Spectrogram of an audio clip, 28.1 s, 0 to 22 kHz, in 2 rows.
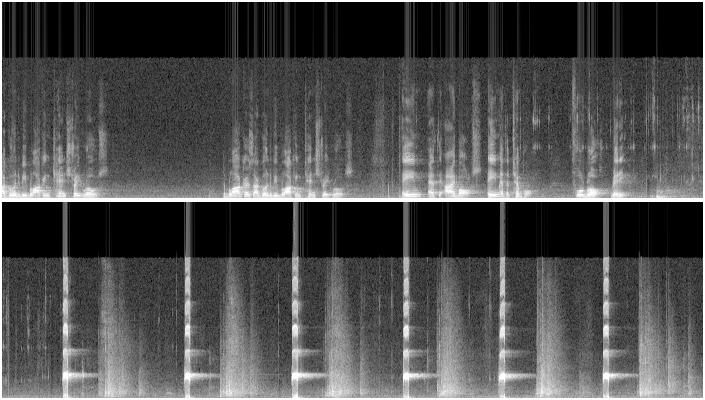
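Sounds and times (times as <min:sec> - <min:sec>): fighting sticks clattering: 0:12.4 - 0:28.0
whistle blasts: 0:15.2 - 0:16.0, 0:17.6 - 0:18.4, 0:19.8 - 0:20.6, 0:22.0 - 0:22.8, 0:24.0 - 0:24.7, 0:26.0 - 0:26.8.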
